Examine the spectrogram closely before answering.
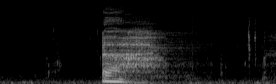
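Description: A man exhales loudly with satisfaction.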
